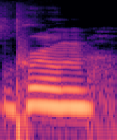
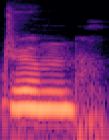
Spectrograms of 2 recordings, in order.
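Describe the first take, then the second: First: The syllable begins with a B sound. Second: The syllable begins with a D sound. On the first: This is the Sanskrit pronunciation. "The Sanskrit is Brum" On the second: This is the Tibetan pronunciation. "in Tibetan you tend to pronounce that Drum"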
